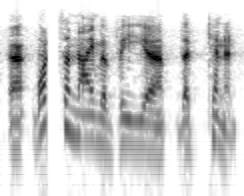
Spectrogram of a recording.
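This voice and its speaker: An actor playing a fawning, chatty London plumber with a Cockney accent and rambling, colloquial speech in an old-time radio mystery. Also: male voice, mid-range voice, animated, normal speed, close to an everyday voice. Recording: dull, lo-fi old radio recording.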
